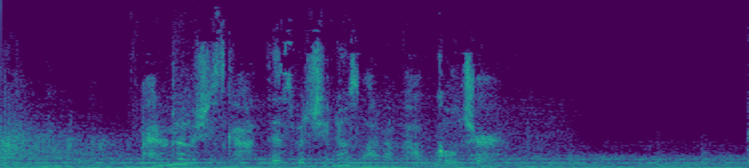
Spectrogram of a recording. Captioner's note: quietly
